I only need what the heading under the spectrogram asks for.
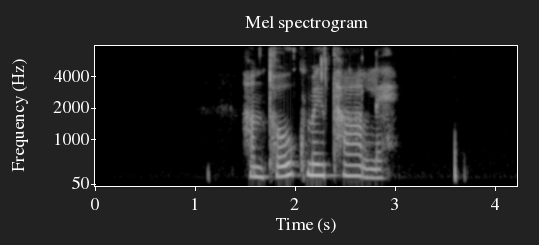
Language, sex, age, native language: Icelandic, female, 20-29, Icelandic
